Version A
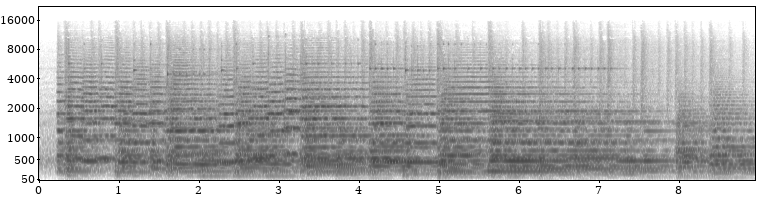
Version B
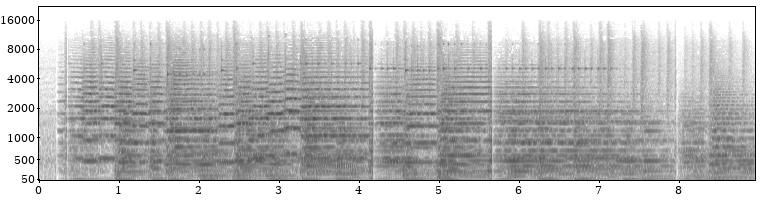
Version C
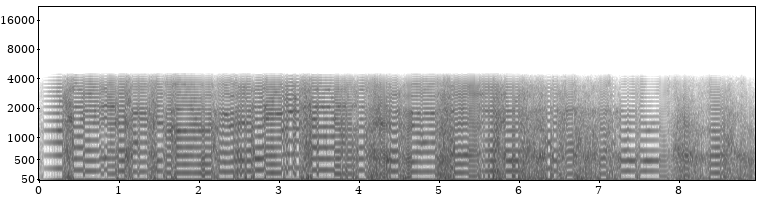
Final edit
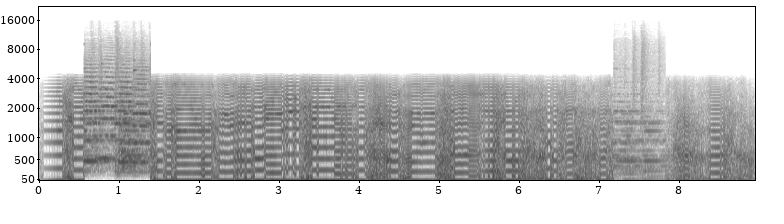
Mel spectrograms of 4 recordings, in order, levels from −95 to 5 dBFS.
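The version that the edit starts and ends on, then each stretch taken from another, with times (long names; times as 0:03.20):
C
0:00.57–0:01.40: punch in from A
0:07.19–0:07.84: punch in from B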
